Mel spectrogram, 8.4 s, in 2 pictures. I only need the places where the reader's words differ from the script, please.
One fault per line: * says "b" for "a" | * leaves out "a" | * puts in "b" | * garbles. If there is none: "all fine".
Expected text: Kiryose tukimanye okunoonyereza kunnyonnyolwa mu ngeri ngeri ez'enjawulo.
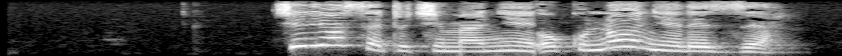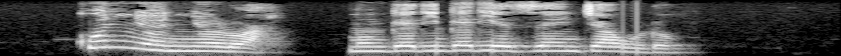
all fine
